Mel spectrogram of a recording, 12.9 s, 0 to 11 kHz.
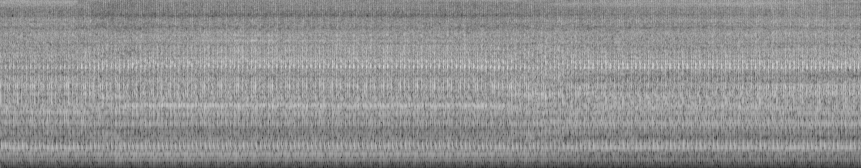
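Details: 2008 Ford Mondeo Mk4 2.3 L engine, 203,000 km, at idle: sharp, even tapping about three per second over the idle; unexplained engine knock, cause not yet found.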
